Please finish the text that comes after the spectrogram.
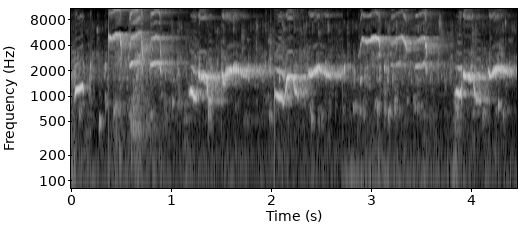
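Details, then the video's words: Training recording for other birds of white-rumped shama song. Raspy, squawky phrases with short whistles repeat about once a second in a loose rhythm. "Masteran Murai Batu Emosian? Coba Suara Aneh Ini"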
